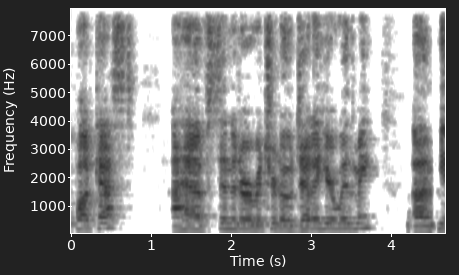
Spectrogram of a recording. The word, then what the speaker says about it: Ojeda: you know you know my last name is actually pronounced ojeda so uh you know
